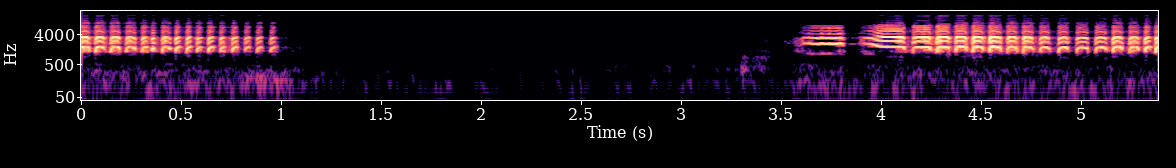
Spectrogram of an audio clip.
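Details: Prinia trapping lure in the prenjak kejepit style: a fast rattling buzzy chatter, a long quiet gap, then harsh stuttering notes building into another loud, rapidly pulsed buzzy trill.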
